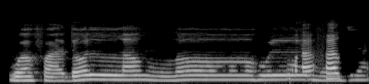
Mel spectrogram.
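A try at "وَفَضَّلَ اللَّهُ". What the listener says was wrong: Wafaddoh. Bukan wafadollah ya. Yang bertakhid huruf apa Ibu? Bukan wafadollah. Tapi wafaddolah. Wafaddolah.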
